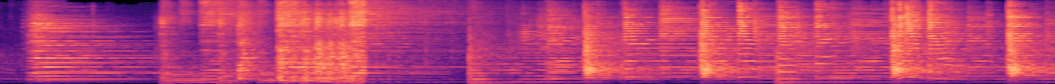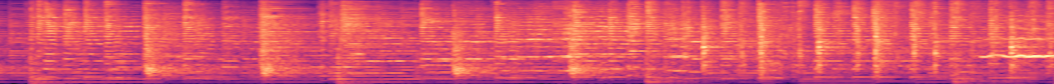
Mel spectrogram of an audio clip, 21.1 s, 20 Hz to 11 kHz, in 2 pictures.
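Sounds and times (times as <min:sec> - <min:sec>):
plucked string instrument folk music: 0:00.0 - 0:21.0
hard strummed accents: 0:00.2 - 0:21.0.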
